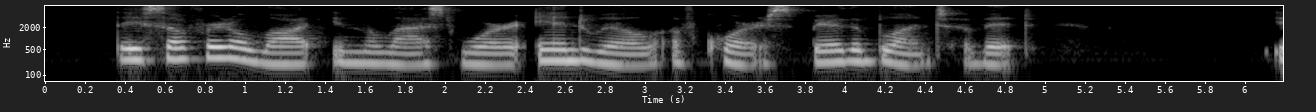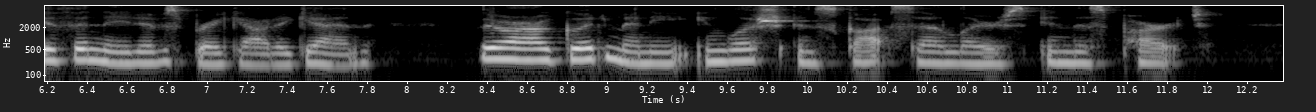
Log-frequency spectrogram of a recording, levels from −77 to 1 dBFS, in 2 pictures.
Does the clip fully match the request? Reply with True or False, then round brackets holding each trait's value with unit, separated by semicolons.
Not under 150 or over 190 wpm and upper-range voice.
True (170 wpm; 215 Hz)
